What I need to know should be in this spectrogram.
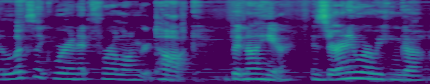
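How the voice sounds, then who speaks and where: A caring young healer played by a woman in a visual novel, soft-spoken and measured, quietly firm. The voice is fairly high and light, with music playing behind it. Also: steady tone, natural voice. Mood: gentle, firm. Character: Asra, gentle, concerned, quietly firm male healer. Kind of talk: dramatic visual novel reading.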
